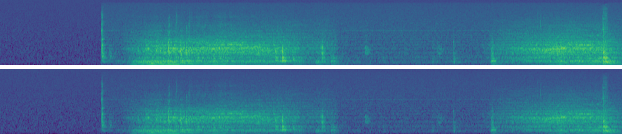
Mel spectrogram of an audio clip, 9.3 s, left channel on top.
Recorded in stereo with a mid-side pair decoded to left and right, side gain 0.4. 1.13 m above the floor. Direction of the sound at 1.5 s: 50° left.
